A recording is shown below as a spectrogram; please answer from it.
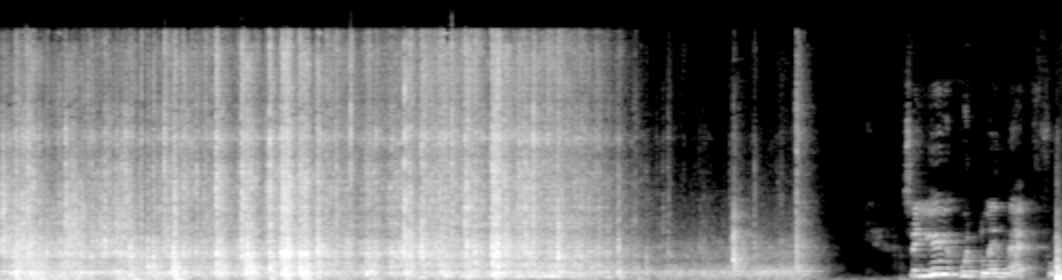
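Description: High-powered countertop blender running at full speed, blending a smoothie of spinach, blueberries and banana, with a crackling chatter as the pieces hit the blades. It winds down and stops about eight seconds in.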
